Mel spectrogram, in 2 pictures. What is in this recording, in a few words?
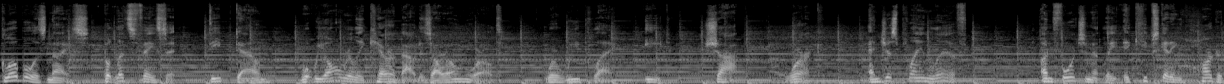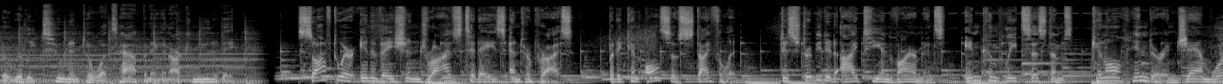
Narration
